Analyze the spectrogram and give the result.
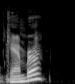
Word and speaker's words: Canberra: Canberra? – Is that how you pronounce it? – I think that's how the Aussies pronounce it. – Like Melbourne. – Exactly. Melbourne and Canberra.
